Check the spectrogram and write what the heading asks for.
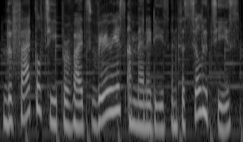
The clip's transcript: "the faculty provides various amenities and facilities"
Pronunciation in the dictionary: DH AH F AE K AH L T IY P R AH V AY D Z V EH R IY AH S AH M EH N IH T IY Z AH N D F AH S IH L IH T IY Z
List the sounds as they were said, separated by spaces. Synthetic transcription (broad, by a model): DH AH F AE K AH L T IY P R AH V AY D Z V EH R IY AH S AH M EH N IH T IY Z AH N F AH S IH L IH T IY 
